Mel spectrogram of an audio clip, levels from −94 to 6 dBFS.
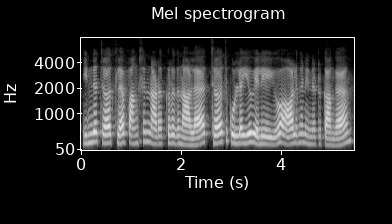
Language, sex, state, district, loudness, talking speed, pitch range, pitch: Tamil, female, Tamil Nadu, Nilgiris, -14 LUFS, 90 wpm, 190-225 Hz, 210 Hz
